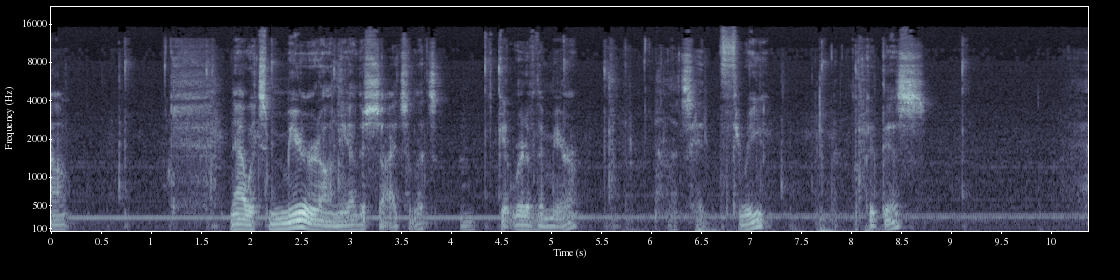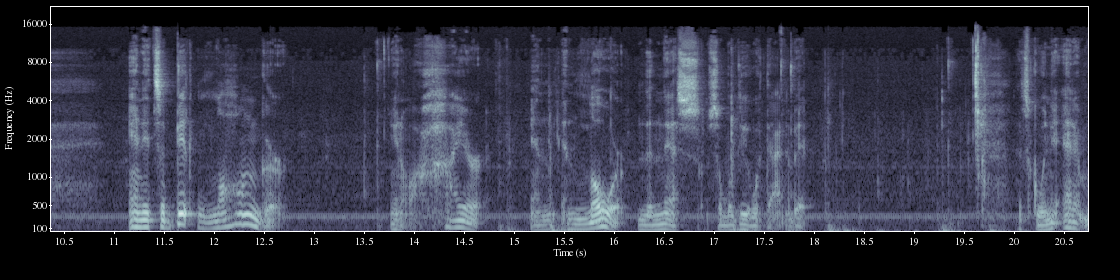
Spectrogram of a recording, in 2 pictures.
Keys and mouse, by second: 1.1-3.2 middle drag, 4.3-6.0 drag, 5.1 middle click, 6.4 KP_3, 9.8-10.8 middle drag, 13.6 middle click, 14.0 middle click, 15.3 KP_3, 17.1 Tab, 18.1 a, 19.3 middle click.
